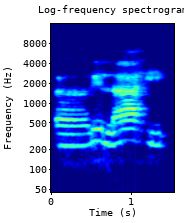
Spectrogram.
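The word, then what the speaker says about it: لِلّٰهِ: Kenapa tidak dibaca lillah ataupun Allah? Ini kalau dari segi ilmu tajwid dikatakan tarkik atau tipis, yang mana kalau ada ucapan untuk kata Allah ataupun lafzul zalalah, lafaz pengucapan Allah, dan huruf sebelumnya itu berbaris bawah atau kasroh, maka dia dibaca tipis, ya, lillahi.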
